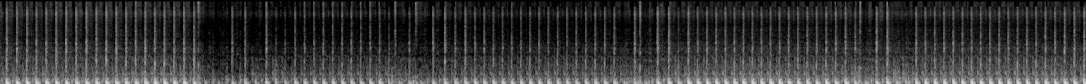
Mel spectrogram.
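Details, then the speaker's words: LT1000 lawn tractor engine before a head gasket replacement. A heavy, low thudding knock of about 3.5 per second with stumbling; owner suspects a connecting rod knock and a valve causing the sputter, unconfirmed: engine knock with sputtering. "that very low knock that you hear uh that that sounds it sounds like the connecting rod that very low that very low knock but i don't think that's why you're getting the sputtering i think the sputtering is coming from a valve"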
